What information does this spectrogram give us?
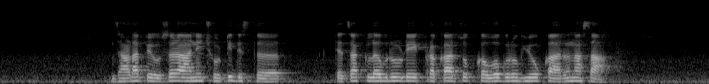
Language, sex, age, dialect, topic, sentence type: Marathi, male, 18-24, Southern Konkan, agriculture, statement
